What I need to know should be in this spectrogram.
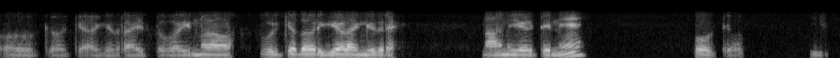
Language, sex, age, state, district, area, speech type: Kannada, male, 18-30, Karnataka, Koppal, rural, conversation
